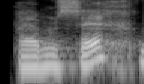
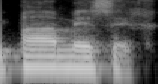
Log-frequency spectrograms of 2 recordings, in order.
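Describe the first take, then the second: First: "Pamsech" run together as two syllables, stress on "sech"; Coptic-based pronunciation. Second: "Pa Mesech" in three syllables, stress on "Me"; Egyptological pronunciation. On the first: Teacher to student, reconstructing the word from Coptic, "Pamsech" stressed on "sech". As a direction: say "Pamsech" with the vowel after "Pa" dropped and the weight on "sech". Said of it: "I'm assuming the stress goes on the second syllable".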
